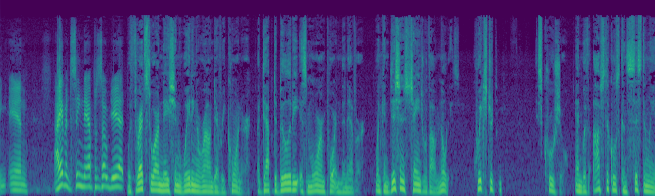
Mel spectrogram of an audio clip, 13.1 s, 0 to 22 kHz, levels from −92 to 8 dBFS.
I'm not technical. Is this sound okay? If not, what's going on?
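No. The speech dips at 8.96 to 9.19 s and 9.46 to 9.52 s, then nearly vanishes from 9.88 to 10.86 s. That's likely speech suppressed in double talk, where echo cancelling turns the talker down while both sides speak.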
